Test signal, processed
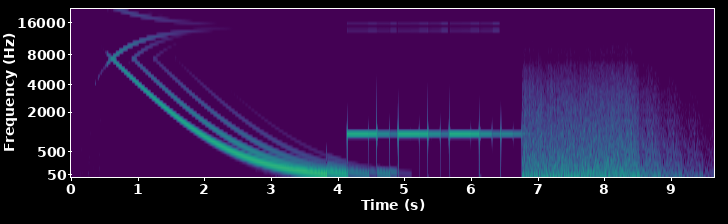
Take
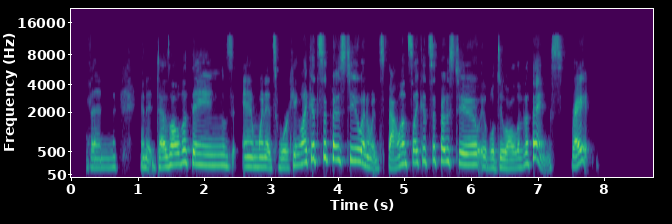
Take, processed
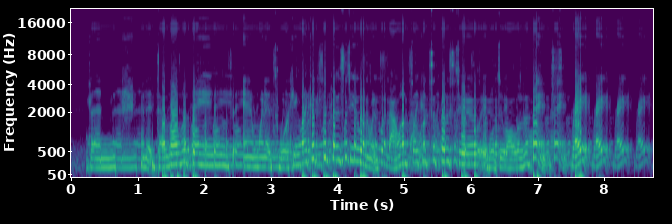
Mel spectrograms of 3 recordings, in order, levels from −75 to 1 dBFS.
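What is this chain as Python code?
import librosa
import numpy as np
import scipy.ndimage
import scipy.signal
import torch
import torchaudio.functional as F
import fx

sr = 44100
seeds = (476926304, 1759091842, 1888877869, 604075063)

p1 = np.repeat(scipy.signal.resample_poly(x, 1, 3), 3)[:len(x)]
p2 = fx.level_steps(p1, sr, step_db=18)
p3 = fx.low_shelf(p2, sr, hz=220.0, db=3.0)
p4 = p3 + fx.echo_feedback(p3, sr, ms=317, feedback_pct=36, wet_db=-13.0, dry=0)
p5 = fx.clip_asym(p4, sr, top_db=-28.0, bottom_db=-13.0)
p6 = fx.lowpass(p5, sr, hz=3500.0, slope=6)
p7 = fx.env_flatten(p6, sr, amount_pct=50)
y = p7 * librosa.db_to_amplitude(1.5)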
